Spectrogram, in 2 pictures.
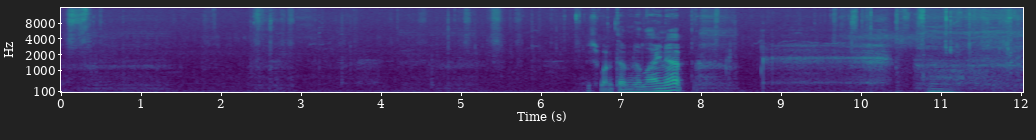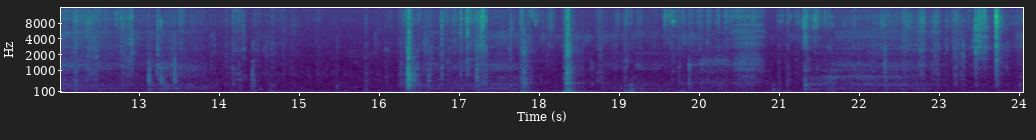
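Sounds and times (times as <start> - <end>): cardstock rustling and rubbing: 9.7 - 24.0.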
